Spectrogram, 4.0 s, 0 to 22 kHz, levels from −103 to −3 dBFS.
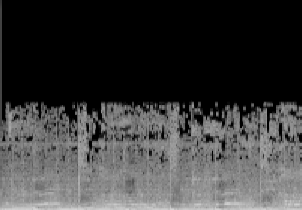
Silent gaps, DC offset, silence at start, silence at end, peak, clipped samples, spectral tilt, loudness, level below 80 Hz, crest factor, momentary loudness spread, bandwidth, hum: none; under 0.1%; 0 s; 0 s; -14 dBFS; under 0.1%; -5 dB/octave; -25 LUFS; -28 dBFS; 10 dB; 1 LU; 11.5 kHz; none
